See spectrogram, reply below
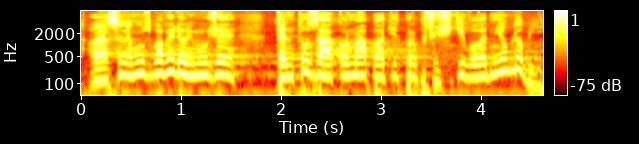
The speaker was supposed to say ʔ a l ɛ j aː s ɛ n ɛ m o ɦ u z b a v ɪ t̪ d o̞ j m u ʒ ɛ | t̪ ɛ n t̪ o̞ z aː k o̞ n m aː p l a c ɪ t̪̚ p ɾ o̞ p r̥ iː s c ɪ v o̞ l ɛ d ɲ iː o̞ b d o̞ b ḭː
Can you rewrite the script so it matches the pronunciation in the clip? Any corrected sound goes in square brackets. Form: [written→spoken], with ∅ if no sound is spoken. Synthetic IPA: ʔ a l ɛ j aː s ɛ n ɛ m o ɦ u z b a v ɪ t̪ d o̞ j m u ʒ ɛ | t̪ ɛ n t̪ o̞ z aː k o̞ n m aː p l a c ɪ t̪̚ p ɾ o̞ p r̥ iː [s→ʃ] c ɪ v o̞ l ɛ [d→b] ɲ iː o̞ b d o̞ b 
